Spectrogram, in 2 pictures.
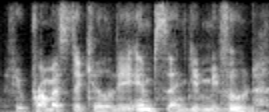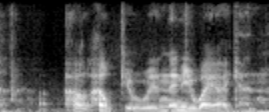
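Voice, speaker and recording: A man puts on a raspy character voice, speaking at a medium pitch and a moderate pace. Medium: actual play.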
